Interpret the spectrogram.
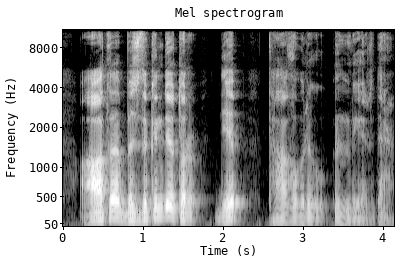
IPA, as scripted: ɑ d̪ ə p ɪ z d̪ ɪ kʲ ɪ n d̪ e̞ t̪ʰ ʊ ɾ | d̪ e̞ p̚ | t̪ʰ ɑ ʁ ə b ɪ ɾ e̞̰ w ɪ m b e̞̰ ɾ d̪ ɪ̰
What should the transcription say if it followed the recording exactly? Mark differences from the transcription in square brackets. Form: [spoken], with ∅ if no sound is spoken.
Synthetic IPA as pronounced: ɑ [t̪] ə [b] ɪ z d̪ ɪ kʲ ɪ n d̪ e̞ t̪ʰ ʊ ɾ | d̪ e̞ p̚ | t̪ʰ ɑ ʁ ə b ɪ ɾ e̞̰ w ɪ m b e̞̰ ɾ d̪ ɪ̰

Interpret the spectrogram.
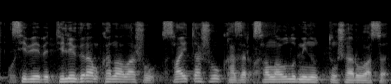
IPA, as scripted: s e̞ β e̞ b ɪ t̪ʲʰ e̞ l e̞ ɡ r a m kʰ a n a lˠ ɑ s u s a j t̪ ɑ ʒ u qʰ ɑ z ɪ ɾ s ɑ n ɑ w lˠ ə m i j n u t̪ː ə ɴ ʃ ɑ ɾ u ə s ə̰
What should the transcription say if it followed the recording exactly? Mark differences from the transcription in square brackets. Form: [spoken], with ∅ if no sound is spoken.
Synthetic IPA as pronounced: s e̞ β e̞ b ɪ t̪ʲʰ e̞ l e̞ ɡ r a m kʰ a n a lˠ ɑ [ʃ] u s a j t̪ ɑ [ʃ] u qʰ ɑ z ɪ ɾ s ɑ n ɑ w lˠ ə m i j n u t̪ː ə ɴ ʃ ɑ ɾ u [ɑ] s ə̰

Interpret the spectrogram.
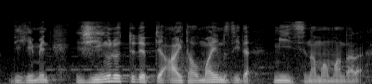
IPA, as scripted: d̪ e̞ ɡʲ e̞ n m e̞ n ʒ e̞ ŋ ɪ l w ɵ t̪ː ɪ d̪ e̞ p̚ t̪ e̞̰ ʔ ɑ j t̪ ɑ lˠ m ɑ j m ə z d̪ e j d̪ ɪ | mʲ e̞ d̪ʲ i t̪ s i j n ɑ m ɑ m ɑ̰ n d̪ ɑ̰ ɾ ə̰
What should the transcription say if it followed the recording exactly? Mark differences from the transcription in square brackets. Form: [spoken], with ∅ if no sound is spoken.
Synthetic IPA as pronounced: d̪ e̞ ɡʲ e̞ n m e̞ n ʒ e̞ ŋ ɪ l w ɵ t̪ː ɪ d̪ e̞ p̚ t̪ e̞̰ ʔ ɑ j t̪ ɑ lˠ m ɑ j m ə z d̪ e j d̪ ɪ | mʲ e̞ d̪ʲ i t̪ s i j n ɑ m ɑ m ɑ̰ n d̪ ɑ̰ ɾ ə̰

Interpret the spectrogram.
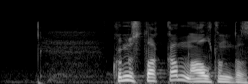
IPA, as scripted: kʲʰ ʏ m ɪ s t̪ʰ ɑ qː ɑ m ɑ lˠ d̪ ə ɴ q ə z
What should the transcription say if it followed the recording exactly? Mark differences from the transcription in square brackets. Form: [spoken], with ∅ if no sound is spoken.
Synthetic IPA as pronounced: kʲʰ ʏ m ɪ s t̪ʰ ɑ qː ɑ [n] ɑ lˠ [t̪] ə ɴ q ə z

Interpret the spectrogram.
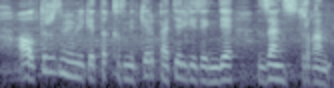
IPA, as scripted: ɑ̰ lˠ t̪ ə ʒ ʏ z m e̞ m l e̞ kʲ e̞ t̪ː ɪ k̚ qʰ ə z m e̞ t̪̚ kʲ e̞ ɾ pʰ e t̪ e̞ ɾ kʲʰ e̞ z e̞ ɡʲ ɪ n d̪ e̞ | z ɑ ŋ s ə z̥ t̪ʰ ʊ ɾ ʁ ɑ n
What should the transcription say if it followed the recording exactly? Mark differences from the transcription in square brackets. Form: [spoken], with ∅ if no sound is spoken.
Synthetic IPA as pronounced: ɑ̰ lˠ t̪ ə ʒ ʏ z m e̞ m l e̞ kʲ e̞ t̪ː ɪ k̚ qʰ ə z m e̞ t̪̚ kʲ e̞ ɾ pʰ [æ] t̪ e̞ ɾ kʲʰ e̞ z e̞ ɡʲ ɪ n d̪ e̞ | z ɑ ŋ s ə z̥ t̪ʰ ʊ ɾ ʁ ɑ n

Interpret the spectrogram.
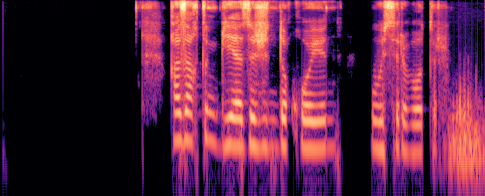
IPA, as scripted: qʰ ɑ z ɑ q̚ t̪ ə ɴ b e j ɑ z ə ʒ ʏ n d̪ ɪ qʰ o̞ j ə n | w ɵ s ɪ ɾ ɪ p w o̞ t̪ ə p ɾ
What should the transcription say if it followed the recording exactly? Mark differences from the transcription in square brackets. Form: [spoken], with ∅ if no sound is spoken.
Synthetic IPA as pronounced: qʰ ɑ z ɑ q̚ t̪ ə ɴ b [i] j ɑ z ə ʒ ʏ n d̪ ɪ qʰ o̞ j ə n | w ɵ s ɪ ɾ ɪ p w o̞ t̪ ə [∅] ɾ

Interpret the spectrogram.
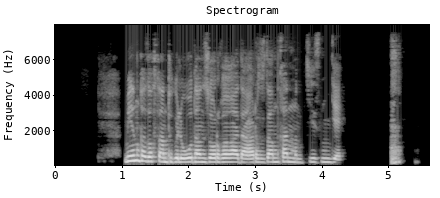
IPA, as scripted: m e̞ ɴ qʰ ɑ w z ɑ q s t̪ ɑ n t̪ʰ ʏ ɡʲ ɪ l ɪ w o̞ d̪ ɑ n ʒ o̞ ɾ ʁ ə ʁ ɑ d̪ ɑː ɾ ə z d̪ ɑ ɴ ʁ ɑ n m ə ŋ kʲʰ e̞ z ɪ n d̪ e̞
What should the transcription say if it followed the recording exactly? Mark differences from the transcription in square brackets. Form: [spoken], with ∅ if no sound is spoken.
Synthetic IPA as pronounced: m e̞ ɴ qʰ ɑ [∅] z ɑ q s t̪ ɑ n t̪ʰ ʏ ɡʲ ɪ l ɪ w o̞ d̪ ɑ n [z] o̞ ɾ ʁ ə ʁ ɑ d̪ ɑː ɾ ə z d̪ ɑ ɴ ʁ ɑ n m ə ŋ kʲʰ e̞ z ɪ n d̪ e̞

